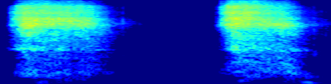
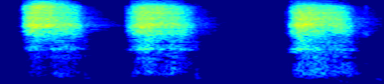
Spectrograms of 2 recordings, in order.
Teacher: So I go, now the S sound sounds like s, s. My tongue is not sticking out. It's retracted. It's inside my mouth, behind my teeth.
